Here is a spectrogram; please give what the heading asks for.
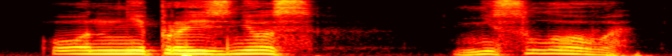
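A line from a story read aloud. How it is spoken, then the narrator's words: Slave girl forcing words out. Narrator (Russian): с большим трудом выдавила из себя рабыня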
